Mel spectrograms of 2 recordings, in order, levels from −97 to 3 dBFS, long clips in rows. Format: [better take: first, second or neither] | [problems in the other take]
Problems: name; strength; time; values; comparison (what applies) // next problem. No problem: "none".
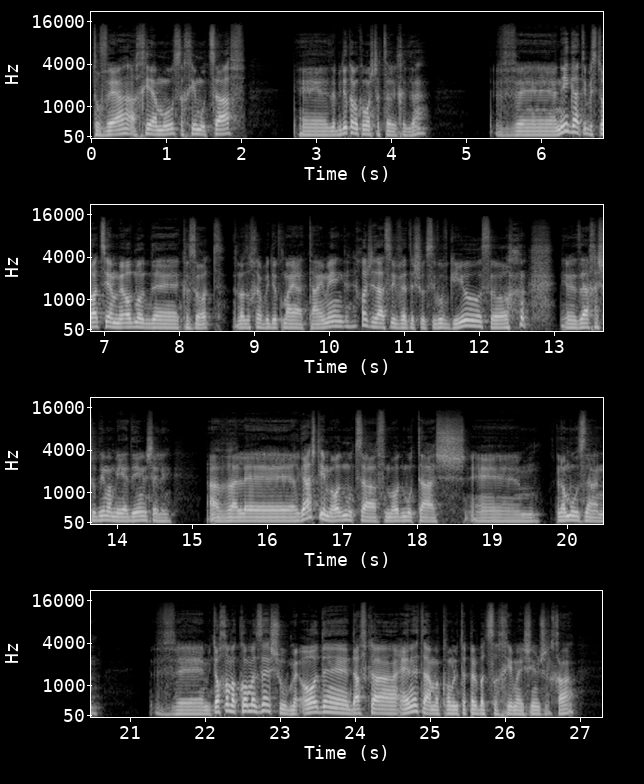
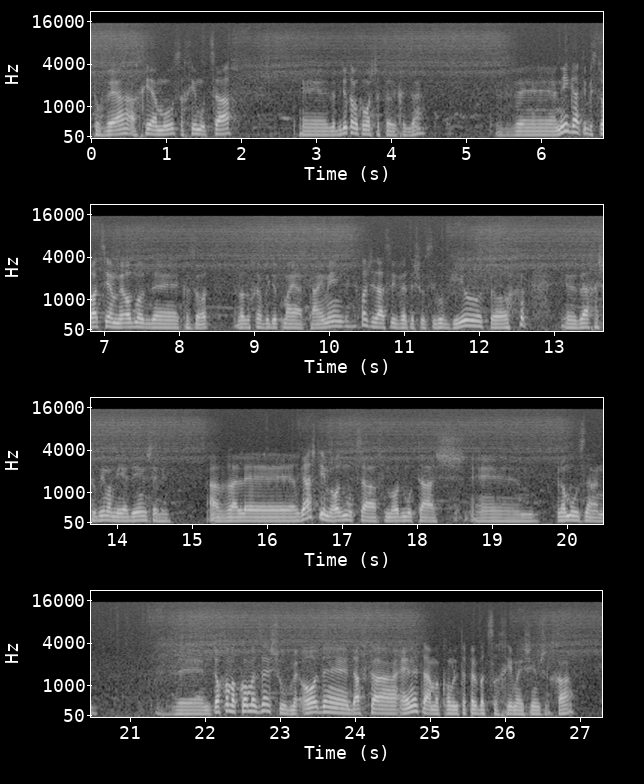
first | hiss; loud; throughout; 8 dB below the speech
